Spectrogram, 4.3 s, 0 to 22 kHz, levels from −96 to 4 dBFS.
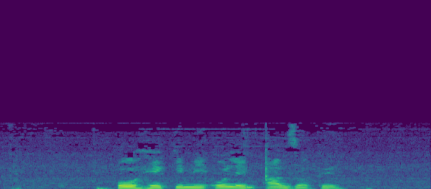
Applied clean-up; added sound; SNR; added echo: none; none; none; none.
